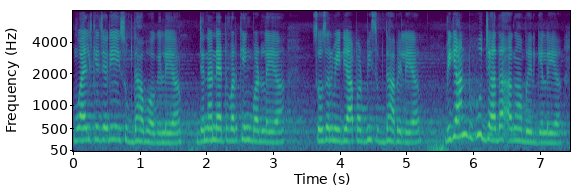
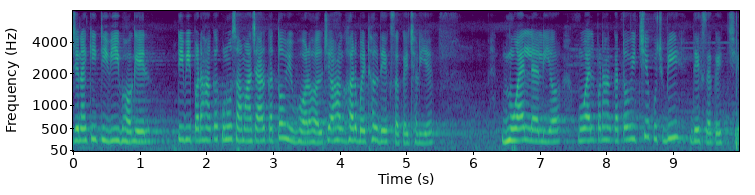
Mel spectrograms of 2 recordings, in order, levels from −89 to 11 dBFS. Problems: background sounds at intervals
